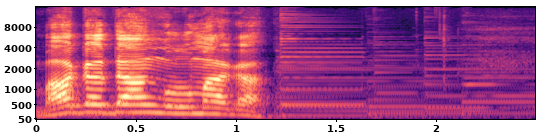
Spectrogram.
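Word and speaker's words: magandang umaga: In the Manila, in the Philippines, that's how they say it in Tagalog. Magadang umaga.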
